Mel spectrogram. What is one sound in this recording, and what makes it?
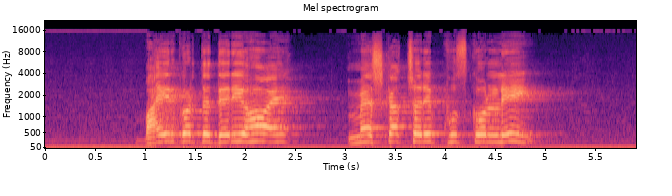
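A middle-aged man preaches loudly and with passion into a microphone, heard through loudspeakers.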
